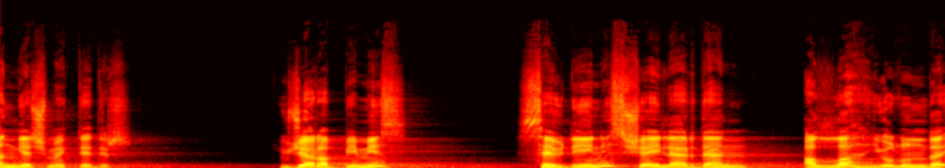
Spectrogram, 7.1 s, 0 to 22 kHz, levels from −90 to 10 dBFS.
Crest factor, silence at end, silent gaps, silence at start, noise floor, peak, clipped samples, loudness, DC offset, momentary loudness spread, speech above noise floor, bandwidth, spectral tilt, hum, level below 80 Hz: 20 dB; 0 s; none; 0 s; -62 dBFS; 0 dBFS; under 0.1%; -17 LUFS; under 0.1%; 15 LU; 44 dB; 15.5 kHz; -4 dB/octave; none; -72 dBFS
